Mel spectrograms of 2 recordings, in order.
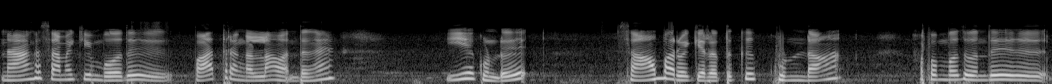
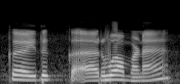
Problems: none marked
